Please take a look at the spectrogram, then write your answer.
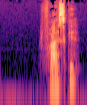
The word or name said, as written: FRESKENS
